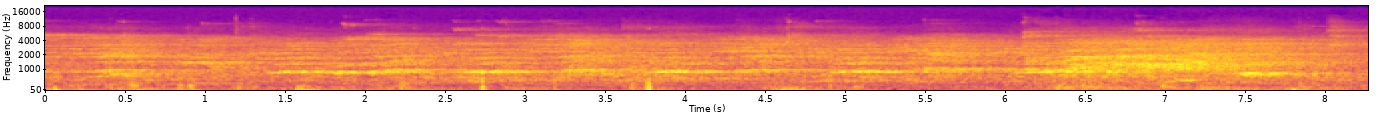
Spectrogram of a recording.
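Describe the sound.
A basketball dribbled during a women's game with George Ranch in possession: steady, rhythmic thumps of the ball on the court under an announcer's commentary and crowd murmur.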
